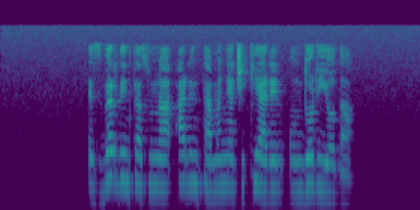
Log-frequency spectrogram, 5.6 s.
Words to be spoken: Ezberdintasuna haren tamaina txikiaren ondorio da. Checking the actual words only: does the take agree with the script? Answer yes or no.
yes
